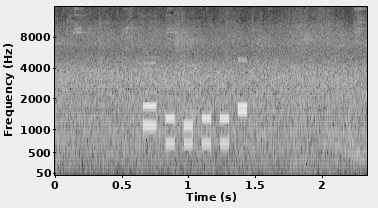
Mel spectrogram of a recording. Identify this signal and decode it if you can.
Multi-frequency trunk signalling (R1, as on North American trunks), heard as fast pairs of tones, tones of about 70 ms, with phone line noise and the noise of a subway station. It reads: KP 4244 ST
